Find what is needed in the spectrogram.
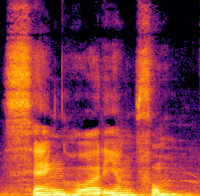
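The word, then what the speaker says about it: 생활용품: লেখা আছে স্যাং হোয়ারিয়াং ফুম। আমি যদি উচ্চারণটা একটু লিখে দেই, যারা নতুন আছেন আপনাদের বুঝতে সুবিধা হবে। স্যাং হোয়া আর এই রিউল বাচ্ছিমের কারণে উপরে চলে যাবে। স্যাং হোয়া রিয়ং ফুম, স্যাং হোয়া রিয়ং ফুম।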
